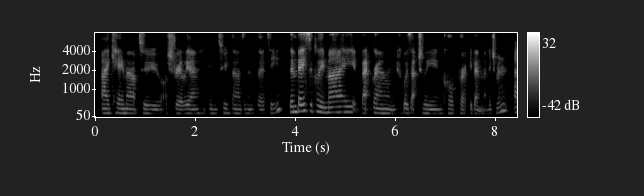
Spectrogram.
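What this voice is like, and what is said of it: British accent. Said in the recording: “as you can probably tell from my accent, I am originally from the UK”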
